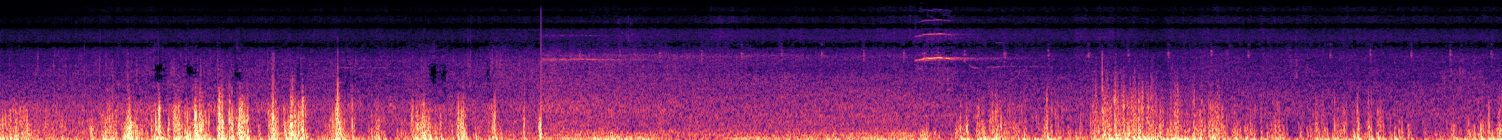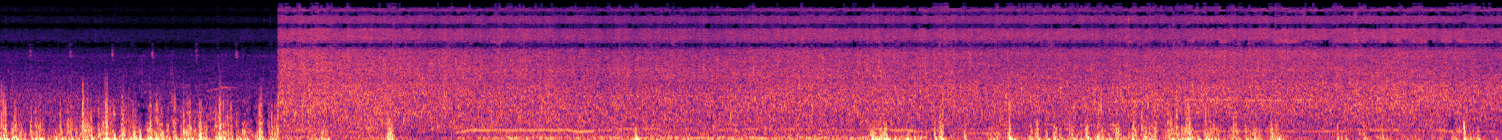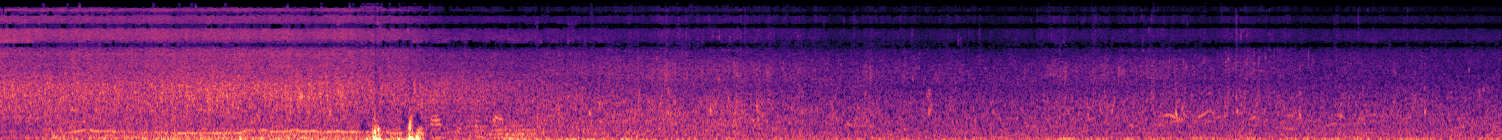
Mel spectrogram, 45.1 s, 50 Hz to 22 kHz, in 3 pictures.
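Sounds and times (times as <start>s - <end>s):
wind gusts on microphone: 0.0s - 22.4s, 23.2s - 37.9s
floodwater rushing: 0.0s - 45.0s
heavy rain hissing: 17.8s - 36.7s.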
